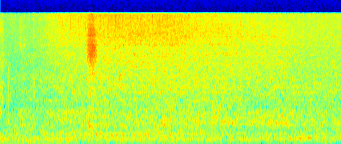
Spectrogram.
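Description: Police cars idling: a steady low engine hum under a constant wash of noise, with one short hiss about two seconds in.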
